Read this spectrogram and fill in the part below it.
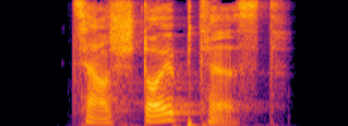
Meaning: inflection of zerstäuben: 1. second-person singular preterite 2. second-person singular subjunctive II
- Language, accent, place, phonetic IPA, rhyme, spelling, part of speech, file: German, Germany, Berlin, [t͡sɛɐ̯ˈʃtɔɪ̯ptəst], -ɔɪ̯ptəst, zerstäubtest, verb, De-zerstäubtest.ogg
